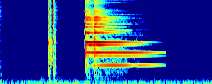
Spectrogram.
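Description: Subscribe-button animation sound effects: a quick double mouse click about a second in, then a bright notification bell chime that rings for about a second and a half and dies away.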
